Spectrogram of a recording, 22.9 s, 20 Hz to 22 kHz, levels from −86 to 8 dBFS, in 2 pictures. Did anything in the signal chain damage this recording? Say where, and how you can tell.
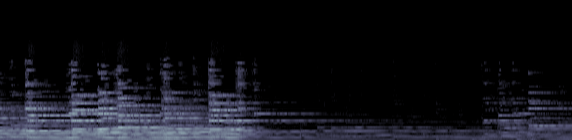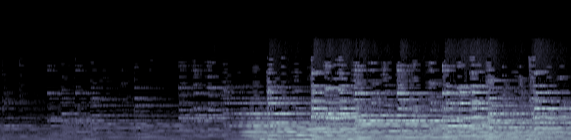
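Yes, zipper noise from a gain stage stepping once per buffer. From 4.74 to 5.24 s the level drops about 20 dB, and from 16.14 to 16.56 s it climbs back, both in 1 dB jumps roughly 50 times a second. Each jump leaves a tiny click, so you hear a zipping tick.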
